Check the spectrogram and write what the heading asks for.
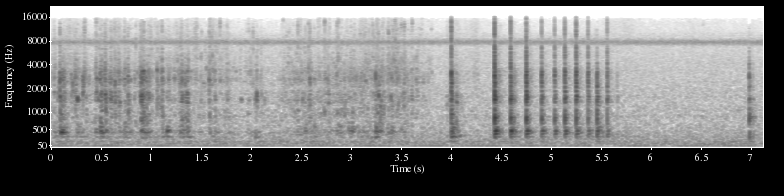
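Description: Muscadine juice, sugar and yeast sloshing and splashing as they are stirred together in a plastic five-gallon bucket. About four seconds in comes a quick series of about ten sharp taps, the stirring spoon knocked against the bucket.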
